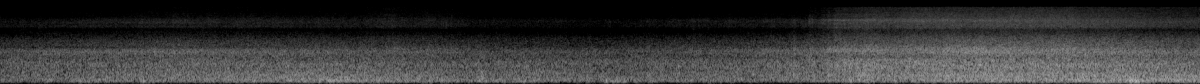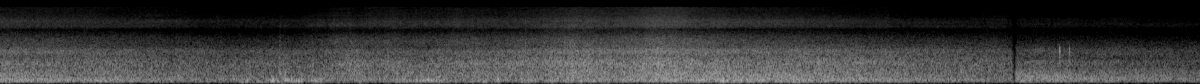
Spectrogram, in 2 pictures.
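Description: Ocean surf breaking against a rocky shoreline, a steady wash of water that swells louder twice as waves crash in and then eases off near the end.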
